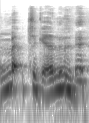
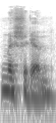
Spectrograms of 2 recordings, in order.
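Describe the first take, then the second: First: The middle consonant sounds like 'ch'. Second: The middle consonant sounds like 'sh'. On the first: The speaker calls it wrong. "I called it Michigan" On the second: The speaker calls it right. "it's actually pronounced Michigan"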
